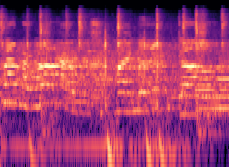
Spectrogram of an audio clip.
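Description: A young singer singing a pop song into a microphone, amplified over a backing track with a steady beat and bass.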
